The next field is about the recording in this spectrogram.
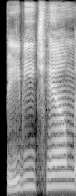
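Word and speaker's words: Babycham: oh dear God um so it's pronounced sham like champagne ah okay duck life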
